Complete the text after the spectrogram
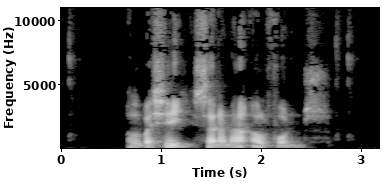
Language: Catalan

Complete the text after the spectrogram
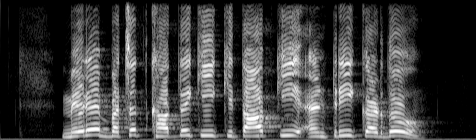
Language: Hindi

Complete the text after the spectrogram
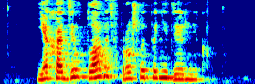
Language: Russian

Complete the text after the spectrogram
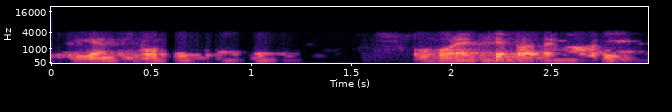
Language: Bodo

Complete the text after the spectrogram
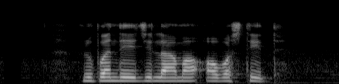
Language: Nepali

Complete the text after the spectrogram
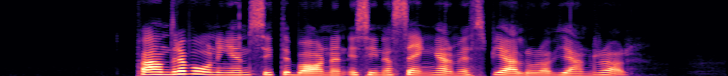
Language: Swedish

